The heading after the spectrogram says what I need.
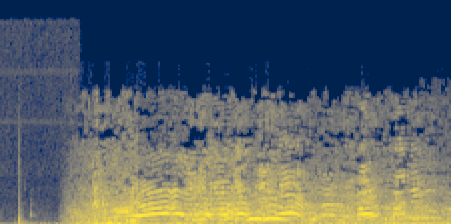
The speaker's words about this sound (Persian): این صدای وحشت مردم سیلزده دشتیاری است. زنی تا کمر در آب ایستاده و فرو ریختن خانه خشتیگلیش را نظاره می کند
